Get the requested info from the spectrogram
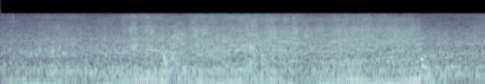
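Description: Land Rover four-wheel drive's engine pulling under load as it drives through a creek crossing, with water rushing and splashing around the vehicle. The splashing is loudest through the middle and drops off sharply near the end.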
